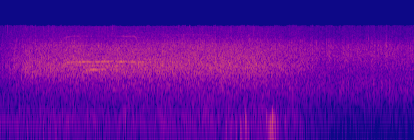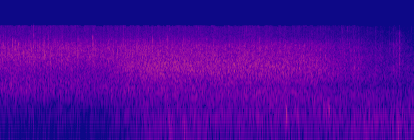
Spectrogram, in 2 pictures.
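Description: Audience applauding. The applause swells quickly to its loudest in the first few seconds, then eases and dies away near the end.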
